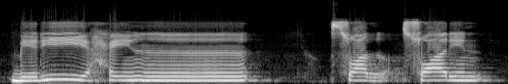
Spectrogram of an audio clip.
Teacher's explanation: صاد فل موت کے پڑھا جائے گا کیونکہ یہ حروف مستعلیہ میں سے ہے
